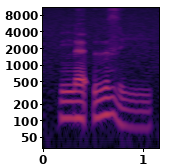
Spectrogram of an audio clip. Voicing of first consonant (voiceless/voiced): voiced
